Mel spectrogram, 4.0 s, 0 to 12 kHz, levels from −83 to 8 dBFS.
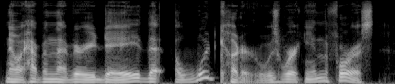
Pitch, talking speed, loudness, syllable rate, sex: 105 Hz, 210 wpm, -19 LUFS, 6.0 syllables/s, male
